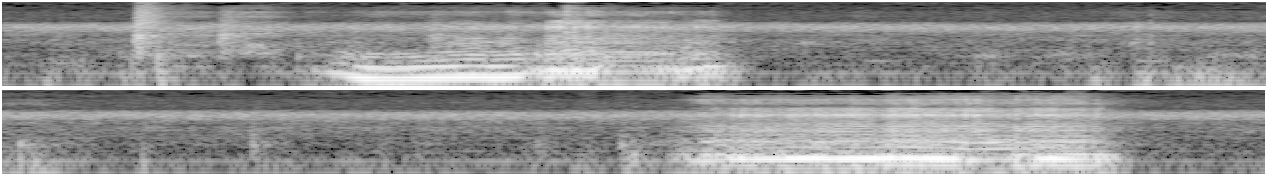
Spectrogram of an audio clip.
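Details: Two deep, rumbling snores separated by quiet pauses from a sleeping Great Pyrenees dog: ordinary snoring.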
